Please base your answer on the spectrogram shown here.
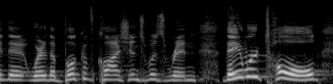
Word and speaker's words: Colossians: Bible kids called Colossians can you say that word Colossians say it louder Colossians say it like you say Miranda alright good Colossians sorry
